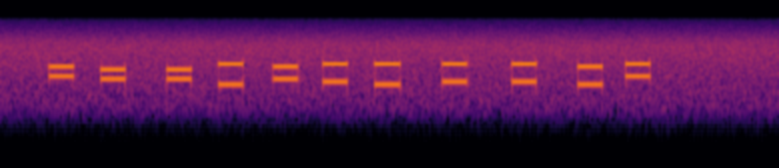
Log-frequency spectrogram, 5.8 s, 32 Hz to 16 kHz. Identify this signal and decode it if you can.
DTMF, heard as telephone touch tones, dialled by hand, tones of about 180 ms, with radio hiss. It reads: 0773863662#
